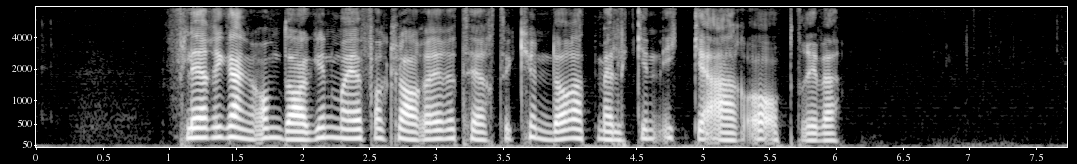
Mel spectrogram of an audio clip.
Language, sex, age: Norwegian, female, 24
